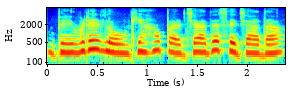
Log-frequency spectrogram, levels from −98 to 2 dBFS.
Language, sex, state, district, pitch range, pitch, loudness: Hindi, female, Delhi, New Delhi, 220-250 Hz, 230 Hz, -15 LUFS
